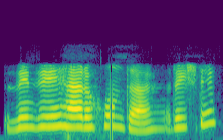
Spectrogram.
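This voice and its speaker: A woman's voice: high-pitched, slow, dry recording. A woman scam caller talking over a phone line, speaking broken German and repeating herself. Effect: heard over a phone line. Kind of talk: phone call.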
